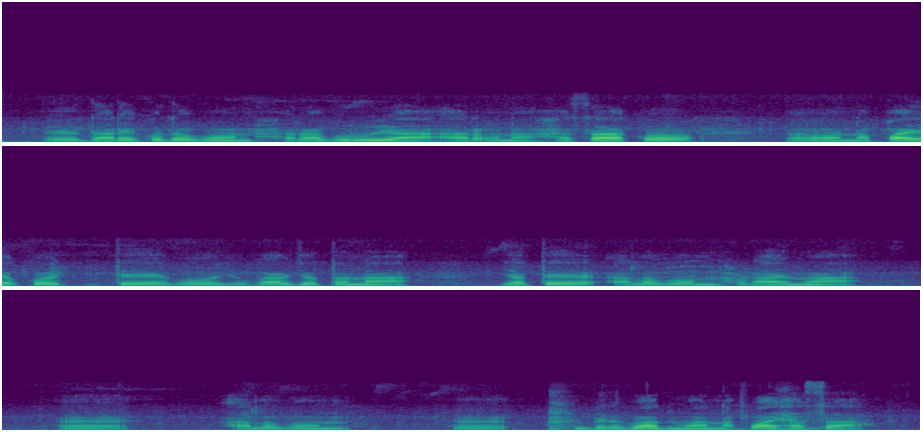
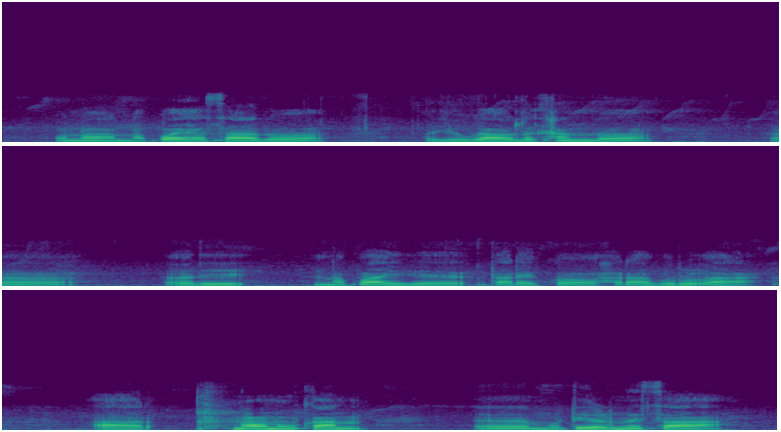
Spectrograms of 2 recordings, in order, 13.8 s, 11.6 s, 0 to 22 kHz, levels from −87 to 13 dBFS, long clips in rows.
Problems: none marked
